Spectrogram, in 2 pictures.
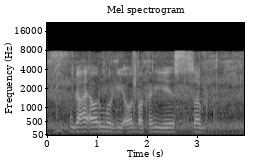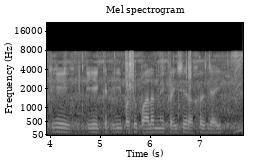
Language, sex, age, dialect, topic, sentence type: Bhojpuri, male, 25-30, Southern / Standard, agriculture, question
